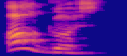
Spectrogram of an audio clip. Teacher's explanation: O-nya itu tinggi, Gus-nya itu rendah.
